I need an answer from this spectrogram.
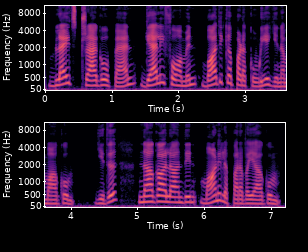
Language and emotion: Tamil, neutral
